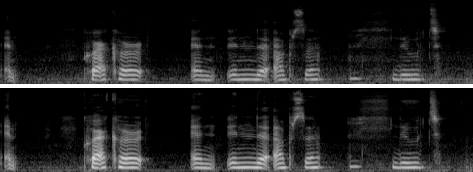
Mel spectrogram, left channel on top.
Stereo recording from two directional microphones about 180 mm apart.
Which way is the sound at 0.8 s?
45° right (ahead or behind).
